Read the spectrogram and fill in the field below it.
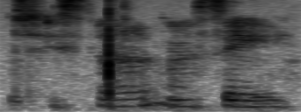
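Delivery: hushed breathy check; whisper. Real, not acted. Streamer checking whether the troll stopped, whispering. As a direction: whisper it while you look.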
